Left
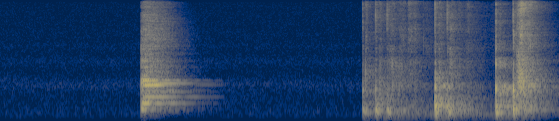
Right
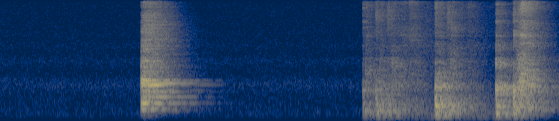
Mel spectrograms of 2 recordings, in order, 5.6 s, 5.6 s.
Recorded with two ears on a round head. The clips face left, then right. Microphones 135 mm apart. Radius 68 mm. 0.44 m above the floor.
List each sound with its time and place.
1.4 s a snare drum: 25° left (ahead or behind), 1.1 m
3.6 s writing: 75° left (ahead or behind), 0.5 m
